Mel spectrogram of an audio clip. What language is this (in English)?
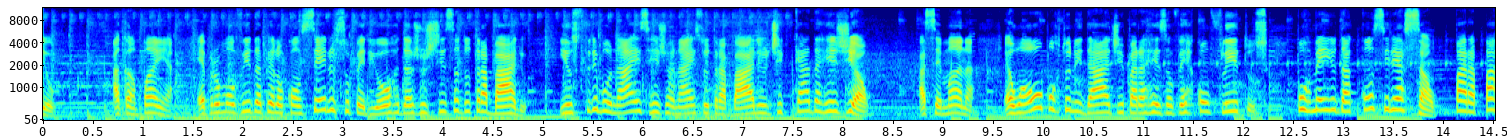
Portuguese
